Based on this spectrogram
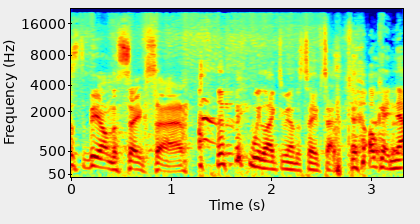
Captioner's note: chuckling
